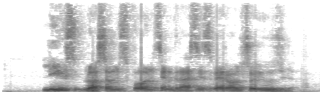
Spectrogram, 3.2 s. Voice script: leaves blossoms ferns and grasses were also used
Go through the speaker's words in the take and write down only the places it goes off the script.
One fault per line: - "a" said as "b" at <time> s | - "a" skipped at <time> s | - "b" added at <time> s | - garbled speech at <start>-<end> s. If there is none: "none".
none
